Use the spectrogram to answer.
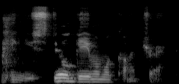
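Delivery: ordinary talk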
